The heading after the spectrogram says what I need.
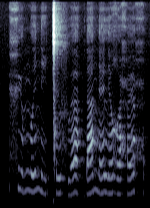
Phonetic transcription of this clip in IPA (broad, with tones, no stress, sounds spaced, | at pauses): x y˧˩˧ ŋʷ i˩˧˩ n i˧˩˧ ǀ ɪ˩˧˩ sʷ ɐ˩˧˩ | ɾ a˩˧˩ n ɛ˩˧˩ l ɪ˩˧˩ ʁʷ ɐ˩˧˩ ħ œ˩˧˩ ħ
